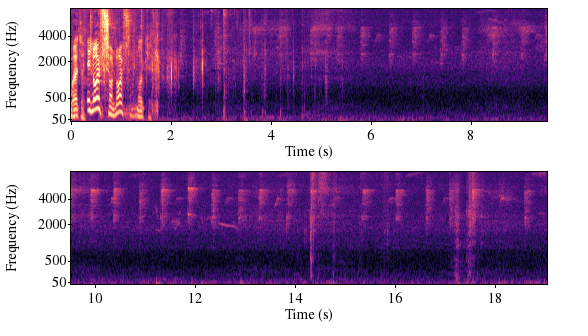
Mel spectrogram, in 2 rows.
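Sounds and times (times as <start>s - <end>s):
bird chirping: 2.1s - 19.0s.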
